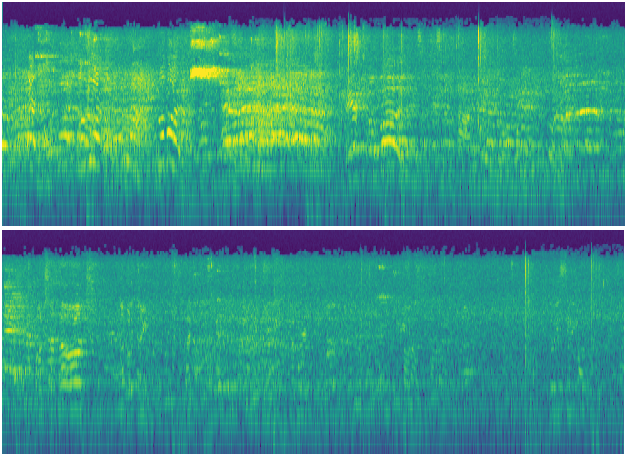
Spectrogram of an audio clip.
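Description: Young players shout and call out to each other across the hall.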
